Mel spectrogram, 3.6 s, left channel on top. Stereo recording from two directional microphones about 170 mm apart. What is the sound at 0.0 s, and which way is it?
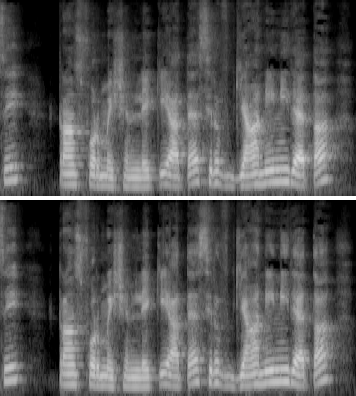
Speech, 35° right (ahead or behind).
